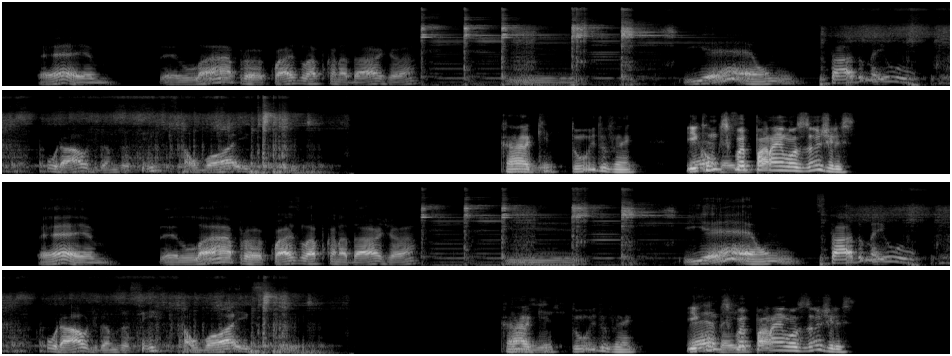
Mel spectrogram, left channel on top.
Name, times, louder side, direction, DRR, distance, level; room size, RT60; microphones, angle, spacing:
voice 1, 0.4-1.1 1.6-4.2 5.0-5.9 6.8-8.0 8.3-9.2 9.9-12.5 14.5-15.0 15.7-15.8 16.3-16.9, right 5 dB, 80° right, 0.7 m, -29 dB
sound 1, 4.2-6.9 8.2-12.9, left 3 dB, 25° left, 1.3 m, -37 dB
voice 2, 14.5-15.8 16.3-18.0, left 4 dB, 70° left, 0.5 m, -24 dB
4.4 x 3.0 x 2.3 m
head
